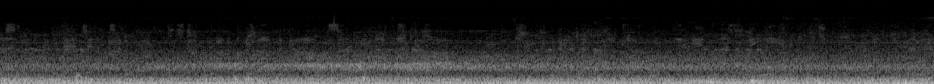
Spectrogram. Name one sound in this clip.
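Wind blows steadily outdoors, rumbling low and rustling leaves.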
